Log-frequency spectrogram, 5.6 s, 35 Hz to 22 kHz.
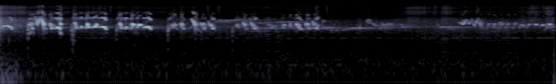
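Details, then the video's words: Young bald eagle in a nest at Hanover in 2021, days before fledging, showing food aggression. It gives rapid, high, squeaky chittering notes in quick bursts, then thinner drawn-out whines, over a steady background hiss. "Hanover Eaglet H313 Shows Food Aggression Days Before Fledge"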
